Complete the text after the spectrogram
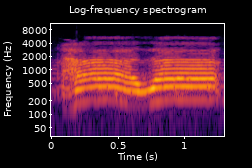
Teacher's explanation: الف مدہ کو ایک الف کے برابر کھینچ کر پڑھتے ہیں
